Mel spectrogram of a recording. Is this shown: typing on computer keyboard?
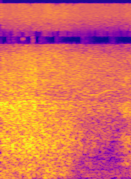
no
